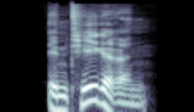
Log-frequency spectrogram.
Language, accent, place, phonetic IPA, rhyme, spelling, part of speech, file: German, Germany, Berlin, [ɪnˈteːɡəʁən], -eːɡəʁən, integeren, adjective, De-integeren.ogg
- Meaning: inflection of integer: 1. strong genitive masculine/neuter singular 2. weak/mixed genitive/dative all-gender singular 3. strong/weak/mixed accusative masculine singular 4. strong dative plural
